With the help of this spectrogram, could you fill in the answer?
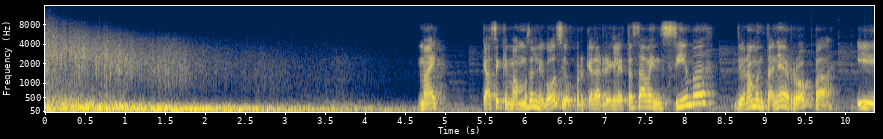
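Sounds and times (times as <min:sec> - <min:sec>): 
loud deep explosion boom with heavy rumble: 0:00.0 - 0:04.9
speech: 0:04.7 - 0:10.3.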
